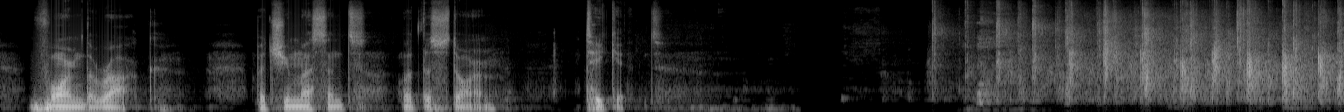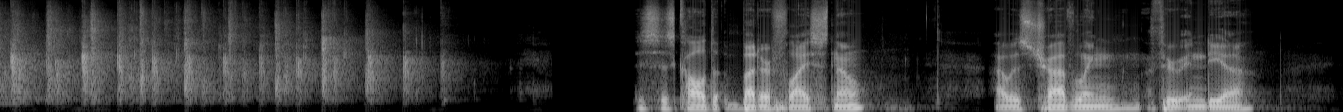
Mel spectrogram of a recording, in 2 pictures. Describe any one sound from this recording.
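A young man reads out slowly through a microphone, with pauses.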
